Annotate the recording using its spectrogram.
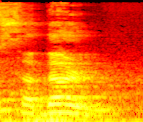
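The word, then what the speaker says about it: southern: जो हम साउथर्न बोलते हैं इसमें TH हमारा साइलेंट होगा, इसको कहेंगे हम सदर्न।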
